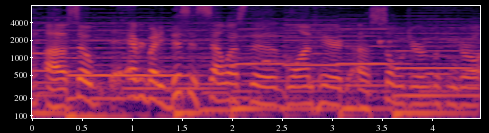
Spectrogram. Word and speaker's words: Celes: and it completely debunks my pronunciation as a child of c-e-l-e-s being seals and i was always like all seals are such a great character but it's celeste or even cellos that's cool okay uh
